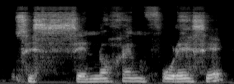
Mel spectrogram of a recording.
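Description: A man, a podcast guest, telling a story in casual conversation, animated and acting out what others said. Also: medium pitch, slow, husky, soft background music. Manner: animated storyteller, acts out shouted quotes.

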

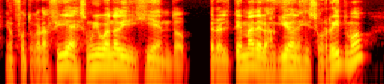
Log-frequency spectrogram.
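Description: A man's voice: fairly low pitch, animated, fast talker, no room sound, studio quality. A man hosting a casual film chat, talking expressively and acting out quoted lines.

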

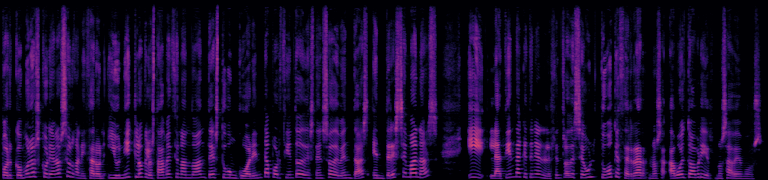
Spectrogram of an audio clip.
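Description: A woman's voice: high voice, fast talker. A woman from Spain co-hosting a podcast in casual chat, playful and chatty, acting out quoted voices. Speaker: podcast co-host.

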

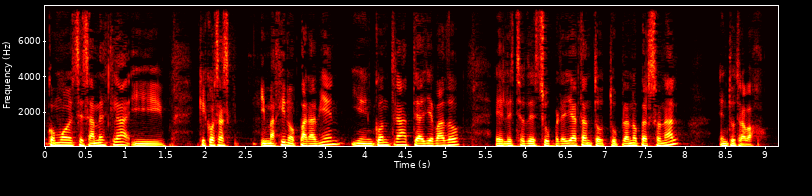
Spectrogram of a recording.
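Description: Measured male radio interviewer. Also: mid-range voice, dark tone.

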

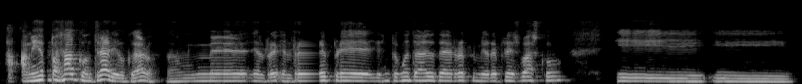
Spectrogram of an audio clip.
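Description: High-voiced Asturian man telling stories. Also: highs cut off, faint music behind. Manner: animated storyteller, halting restarts, acts out voices in anecdotes. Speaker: actor and writer, guest. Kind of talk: casual interview chat.

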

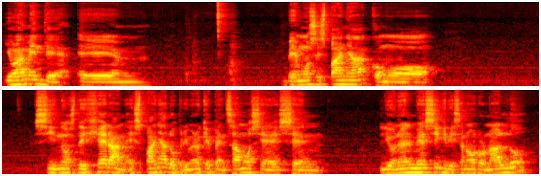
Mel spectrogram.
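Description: A young man from Spain, a TikTok strategist, chatting as an interview guest and explaining things lively with examples. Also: medium pitch, measured pace, long pauses, slight background noise. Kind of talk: casual interview chat. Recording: echoey room.

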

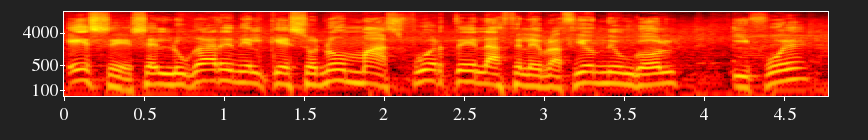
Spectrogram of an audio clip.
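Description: Guy telling a football story, chatty narration, slightly high voice, music playing underneath. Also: unhurried. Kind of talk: conversational scripted sports storytelling. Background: guitar and music.

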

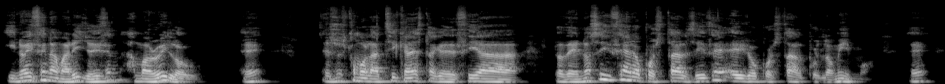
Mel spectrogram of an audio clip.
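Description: A man's voice: medium pitch, lively intonation, fairly quick, slightly rough. A man who is a scientist co-hosting a podcast, explaining things with examples in casual chat.

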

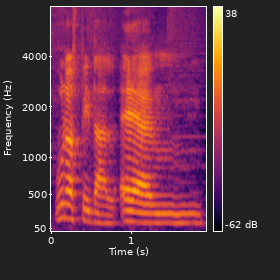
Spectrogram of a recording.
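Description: A man's voice: mid-range voice, extremely slow, soft background music. A man with a Spain Spanish accent co-hosting a casual chat show, joking and sarcastic. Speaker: podcast co-host.

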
